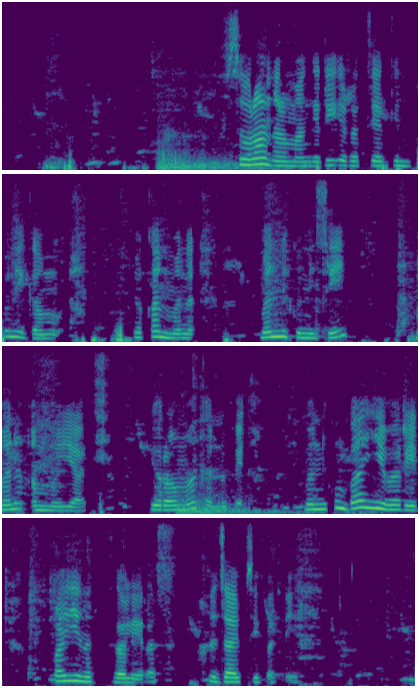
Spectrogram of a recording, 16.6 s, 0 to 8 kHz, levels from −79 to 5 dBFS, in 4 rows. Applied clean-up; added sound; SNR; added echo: classical method spectral subtraction.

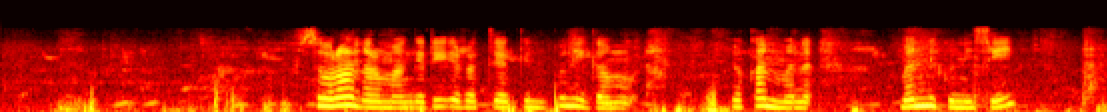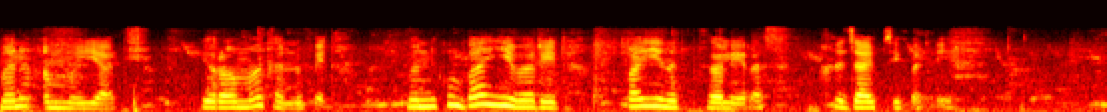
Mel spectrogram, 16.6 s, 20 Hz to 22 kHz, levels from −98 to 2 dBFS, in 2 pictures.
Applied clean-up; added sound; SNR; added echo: none; none; none; none.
